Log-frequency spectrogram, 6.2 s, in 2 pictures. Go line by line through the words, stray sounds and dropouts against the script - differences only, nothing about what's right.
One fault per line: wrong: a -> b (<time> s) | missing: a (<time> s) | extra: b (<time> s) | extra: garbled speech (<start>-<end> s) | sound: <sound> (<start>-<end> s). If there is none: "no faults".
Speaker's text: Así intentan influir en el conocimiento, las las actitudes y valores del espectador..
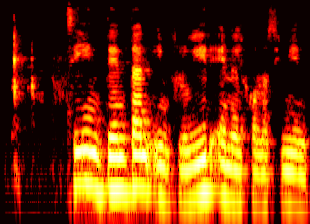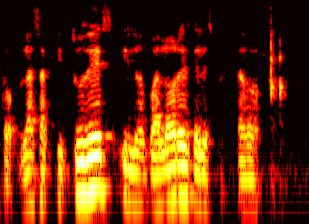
sound: dropout (0.5-0.7 s)
missing: las (3.5 s)
extra: los (4.4 s)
